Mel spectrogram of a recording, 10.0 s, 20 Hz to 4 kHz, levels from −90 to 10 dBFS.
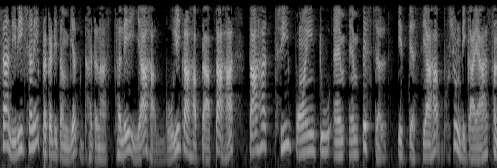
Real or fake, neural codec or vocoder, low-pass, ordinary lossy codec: real; none; 3.6 kHz; none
